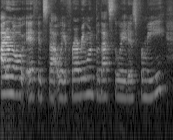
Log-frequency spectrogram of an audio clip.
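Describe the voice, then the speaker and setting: A woman speaks with a Norwegian accent. There is noticeable background noise and audible room echo. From Norway. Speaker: book vlogger. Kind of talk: casual vlog monologue.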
